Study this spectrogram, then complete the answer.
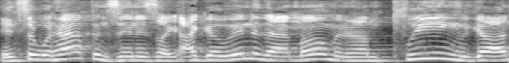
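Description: Dark, mellow tone with ordinary pitch variation comes through with audible room echo. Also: man. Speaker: pastor. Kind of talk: sermon. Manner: animated.

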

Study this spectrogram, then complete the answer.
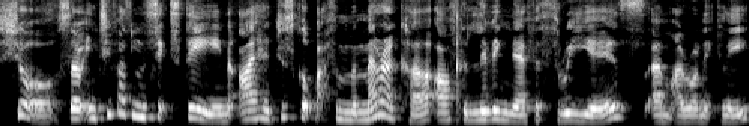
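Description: Fairly quick, hardly-pausing speech from a woman with a London accent, medium in pitch with very wide pitch swings. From London, England. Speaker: novelist. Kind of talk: interview.

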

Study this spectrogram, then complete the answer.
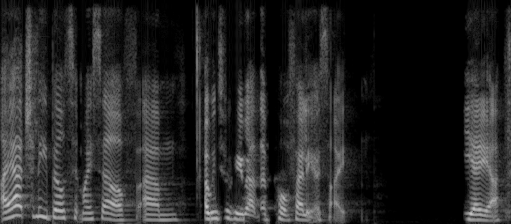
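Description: A woman with a British accent, fairly quick pace, lively intonation and long, frequent pauses, on a very clean recording with a silent background. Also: medium pitch for a woman. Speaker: food photographer and teacher. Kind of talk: casual interview chat.

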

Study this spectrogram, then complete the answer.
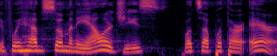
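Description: A woman with a plain, everyday voice, a moderate pace and ordinary pitch variation against a quiet background. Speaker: guest speaker sharing her son's message. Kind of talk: sermon. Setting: church.

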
